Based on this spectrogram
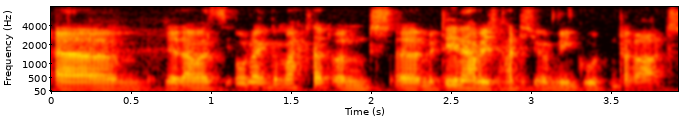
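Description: A man at a very fast pace. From Berlin, Germany. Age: 30s. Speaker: startup founder. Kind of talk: interview. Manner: hesitant, many fillers.

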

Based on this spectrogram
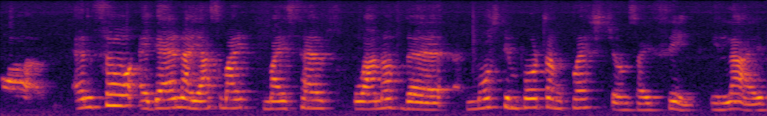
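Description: A woman with an Italian accent and a medium pitch speaks at a very slow pace with hardly any pauses and ordinary pitch variation, over noticeable background noise. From Italy. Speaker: author and former model. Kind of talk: casual interview. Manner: halting, hesitant.

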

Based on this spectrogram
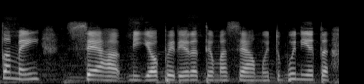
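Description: Backed by music, a woman with a fairly high pitch speaks with a Rio de Janeiro accent. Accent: Carioca Brazilian Portuguese. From Rio de Janeiro city, Brazil. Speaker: podcaster. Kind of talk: casual chat.

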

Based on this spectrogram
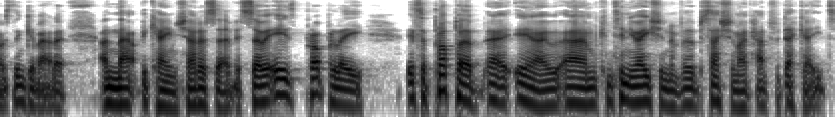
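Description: Against a silent background in a very clean recording, a man with a very deep, low pitch talks at a fairly quick pace with ordinary pitch variation. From UK. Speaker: comic book writer. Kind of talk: interview.

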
